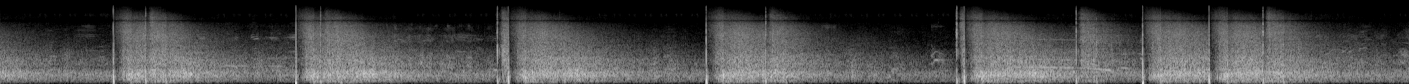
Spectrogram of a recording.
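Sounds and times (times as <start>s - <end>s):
firework shells bursting: 0.0s - 13.5s
firework crackling: 0.0s - 14.0s.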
